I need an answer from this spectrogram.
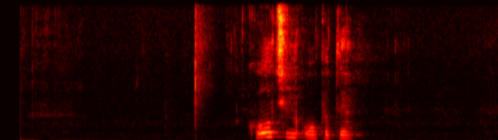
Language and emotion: Russian, neutral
